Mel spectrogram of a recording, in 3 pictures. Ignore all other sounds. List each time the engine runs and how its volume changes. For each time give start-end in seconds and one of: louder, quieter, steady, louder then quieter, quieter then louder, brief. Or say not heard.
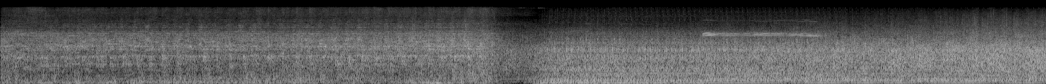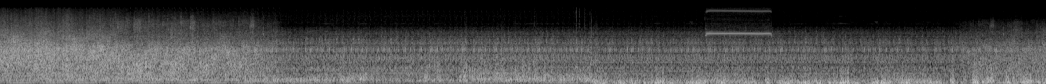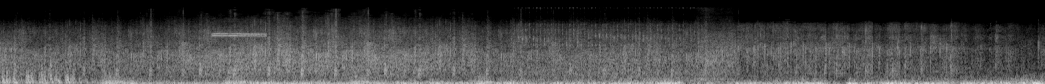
0.0-28.3 quieter.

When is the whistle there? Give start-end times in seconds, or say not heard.
7.0-8.3, 17.5-18.3, 22.1-23.6.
